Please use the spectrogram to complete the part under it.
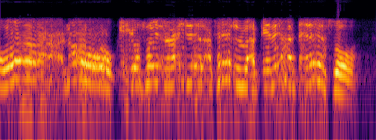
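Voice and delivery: high-pitched indignant lion refusing outright; acted outrage from the king of the jungle; pissed-off lion. Lion refusing the donkey's proposal, pissed off. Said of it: "el león le dice encojonado".

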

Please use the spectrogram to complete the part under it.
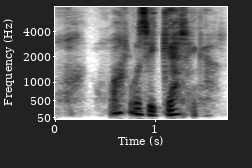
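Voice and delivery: hushed, breathless whisper of an uneasy thought. A narrator's reading. Woman wondering what the farmer means, whispered. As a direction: breathe the question out, voiceless.

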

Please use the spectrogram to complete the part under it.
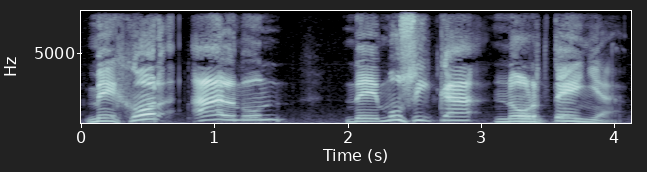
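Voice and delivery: slow, drawn-out, each word weighted; slow emphatic announcement. Shown as a demonstration. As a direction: announce it slowly for effect. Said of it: "escúchate bien esto".

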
